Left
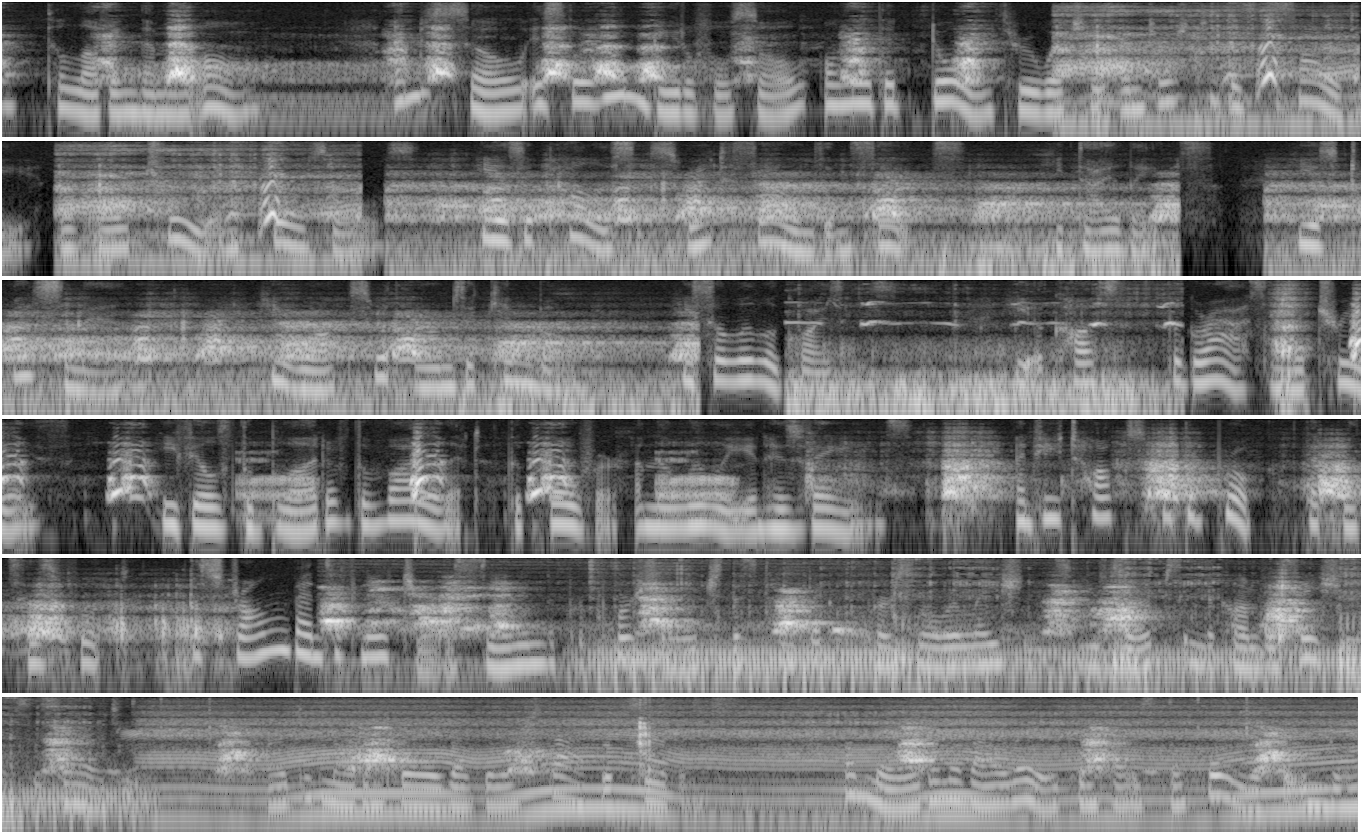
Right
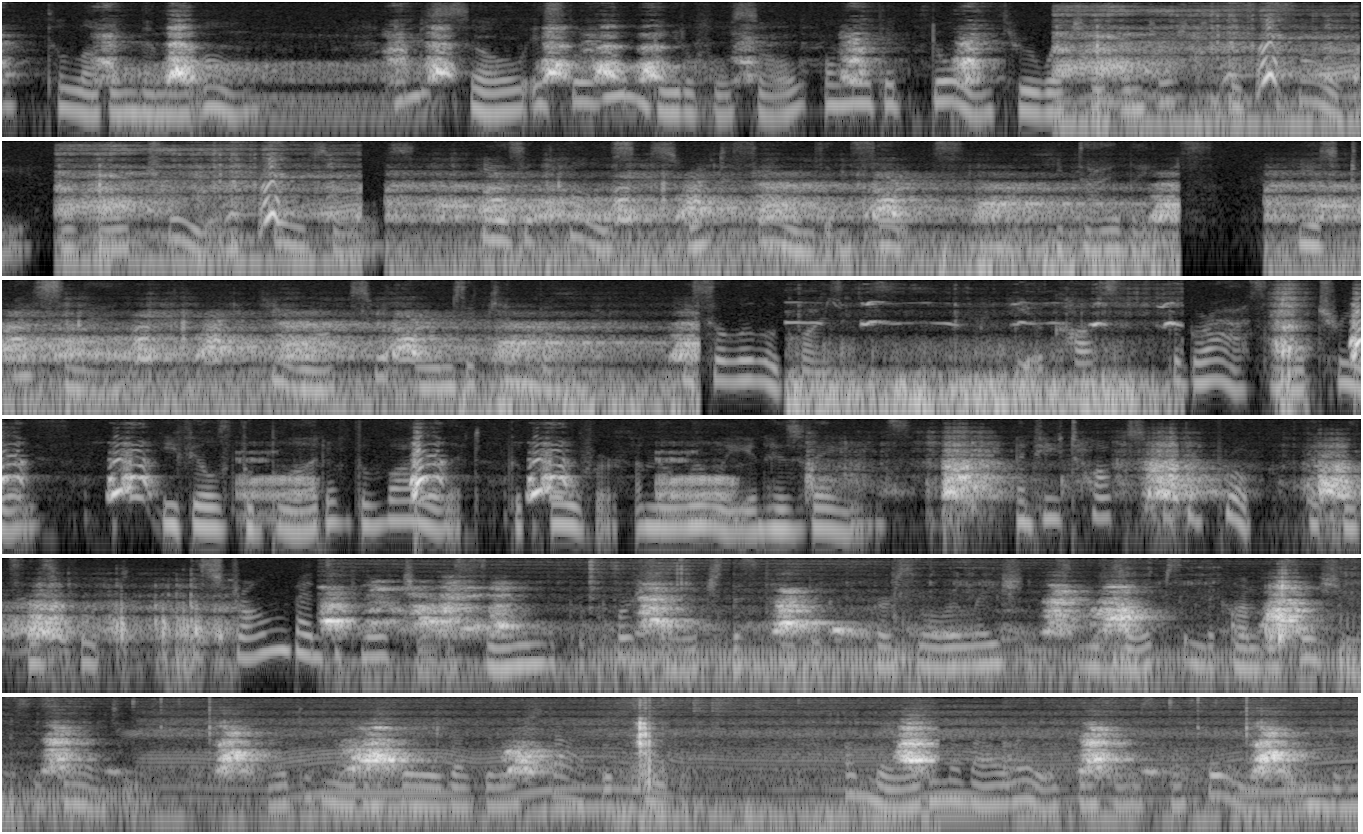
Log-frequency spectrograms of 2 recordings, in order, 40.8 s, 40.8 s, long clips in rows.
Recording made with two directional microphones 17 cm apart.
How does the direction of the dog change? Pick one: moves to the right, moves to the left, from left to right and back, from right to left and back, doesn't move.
moves to the right.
